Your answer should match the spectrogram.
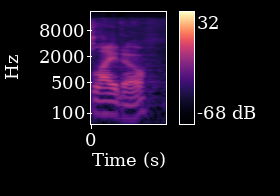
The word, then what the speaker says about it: Slido: And we're going to bounce directly to, once again, it's pronounced Slido, to Aaron, who's going to kick it off with some distinction between hype and reality.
